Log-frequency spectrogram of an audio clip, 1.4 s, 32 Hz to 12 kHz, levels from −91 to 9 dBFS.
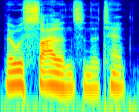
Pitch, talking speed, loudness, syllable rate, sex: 125 Hz, 260 wpm, -18 LUFS, 7.5 syllables/s, male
